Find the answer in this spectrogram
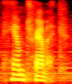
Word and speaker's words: Hamtramck: brought us to Hamtramck spelled ham but it's pronounced Hamtramck yeah and it's not actually a neighborhood no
